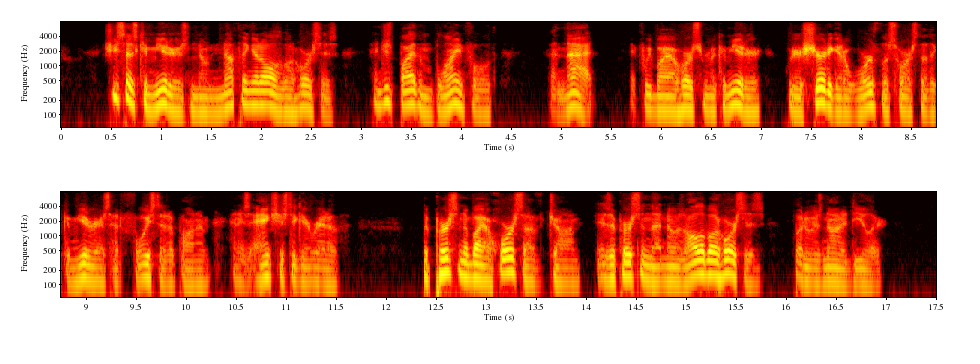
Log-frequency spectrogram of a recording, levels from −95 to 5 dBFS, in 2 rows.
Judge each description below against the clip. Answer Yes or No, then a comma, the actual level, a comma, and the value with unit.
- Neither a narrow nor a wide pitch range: Yes, average, 4.2 semitones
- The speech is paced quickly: Yes, fast, 235 wpm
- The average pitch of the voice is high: No, low, 120 Hz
